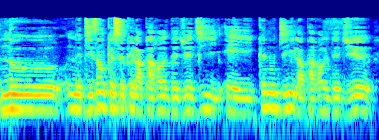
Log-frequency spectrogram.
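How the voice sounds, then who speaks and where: A man's voice: mid-range voice, steady tone, unhurried, warm tone. Man preaching in an echoey room. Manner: earnest, affirming, pastoral.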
